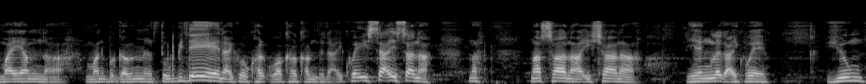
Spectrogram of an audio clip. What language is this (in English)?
Manipuri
